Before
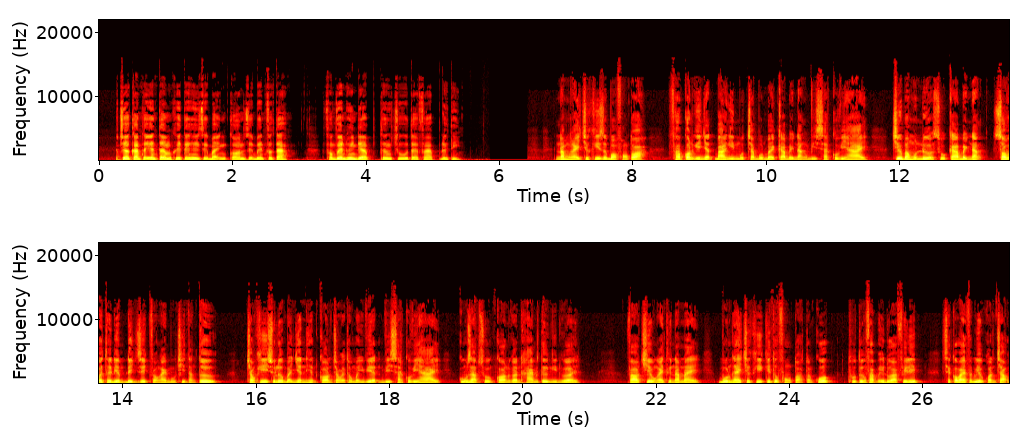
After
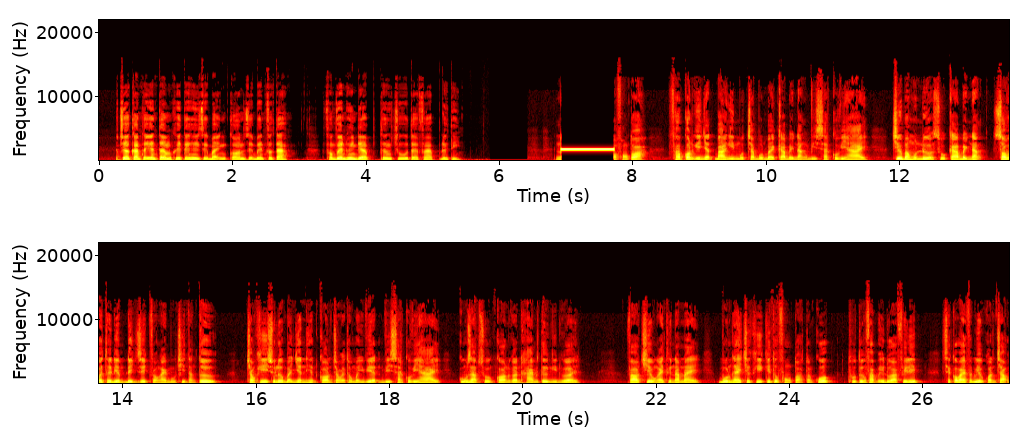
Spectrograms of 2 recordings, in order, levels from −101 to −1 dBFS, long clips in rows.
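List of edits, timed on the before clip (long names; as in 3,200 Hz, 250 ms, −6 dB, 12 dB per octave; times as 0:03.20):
0:06.92–0:07.72: beep over 1,740 Hz −8.5 dBFS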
